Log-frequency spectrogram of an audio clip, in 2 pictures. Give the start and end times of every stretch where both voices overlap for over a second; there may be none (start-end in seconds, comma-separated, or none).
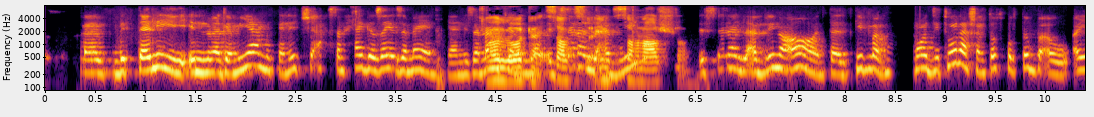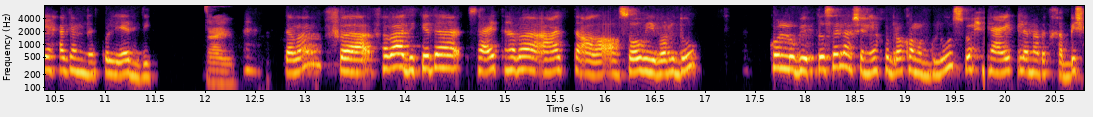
4.4-6.0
